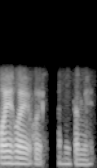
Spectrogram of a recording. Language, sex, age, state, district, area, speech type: Manipuri, male, 18-30, Manipur, Churachandpur, urban, conversation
